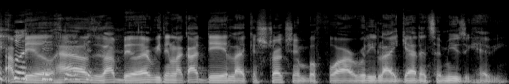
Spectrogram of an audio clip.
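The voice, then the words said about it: Chicago accent. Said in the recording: “y'all can hear a Chicago accent too... They don't say car, they say car... You can just hear that Chicago accent”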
